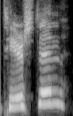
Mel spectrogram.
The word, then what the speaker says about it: Tiersten: Tierston, do I pronounce it Tiersten? Correct.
